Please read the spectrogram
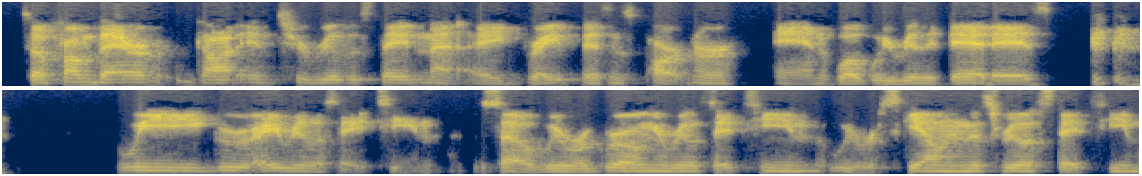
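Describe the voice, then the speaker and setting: Low-voiced guy from norway, podcast guest, rambly with ums, kinda muffled audio. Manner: many fillers and restarts, earnest storytelling. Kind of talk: podcast interview.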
